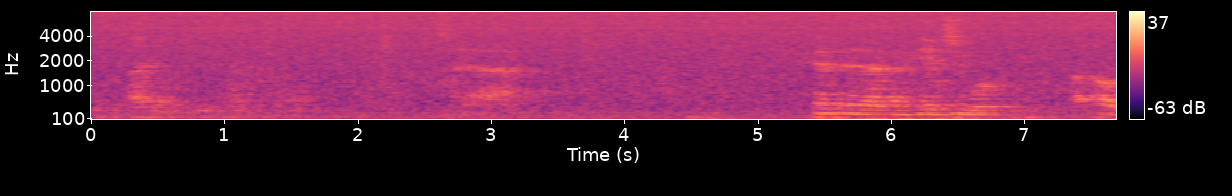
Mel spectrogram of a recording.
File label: whisper; shelton hotel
